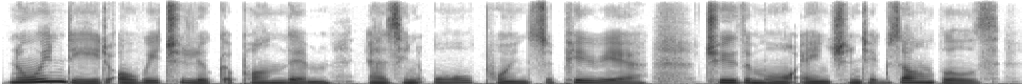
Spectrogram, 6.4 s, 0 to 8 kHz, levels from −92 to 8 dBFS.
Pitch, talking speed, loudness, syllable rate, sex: 165 Hz, 170 wpm, -17 LUFS, 4.7 syllables/s, female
